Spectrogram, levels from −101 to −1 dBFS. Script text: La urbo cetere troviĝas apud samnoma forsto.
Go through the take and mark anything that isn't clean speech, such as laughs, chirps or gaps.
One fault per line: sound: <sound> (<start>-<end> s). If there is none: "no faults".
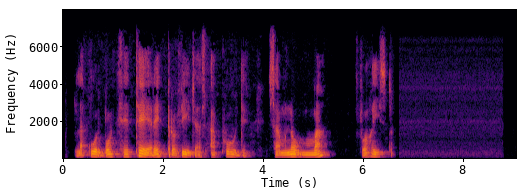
no faults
